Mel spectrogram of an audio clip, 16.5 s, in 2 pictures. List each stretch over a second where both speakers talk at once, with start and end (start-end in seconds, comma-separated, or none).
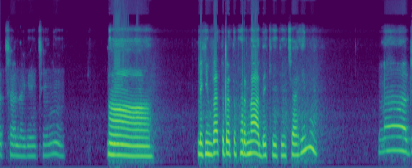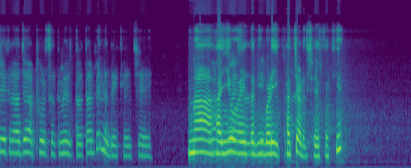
12.6-14.3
